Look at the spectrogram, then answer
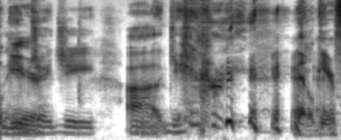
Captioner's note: laughs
